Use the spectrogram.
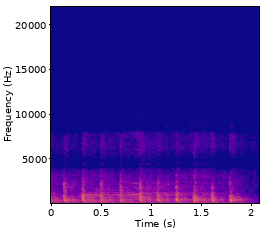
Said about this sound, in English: I'll do the knocking. Doesn't seem to hear us. Oh, he'll hear me.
